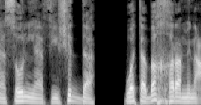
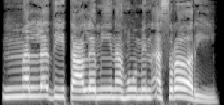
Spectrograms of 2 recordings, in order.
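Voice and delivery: higher, louder menacing question; frowning threat; 11 semitones higher, 4 dB louder than usual. Acted. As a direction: press her with a frown. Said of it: "انعقد حاجبا سونيا في شدة".

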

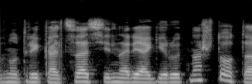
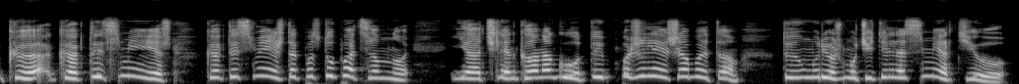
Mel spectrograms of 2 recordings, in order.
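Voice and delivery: much higher, louder stammering outraged scream; 11 semitones higher, 4 dB louder than usual. Acted. Armless warrior screams threats at Shiyan. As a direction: shriek the threats in pain and outrage. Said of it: "закричал воин".

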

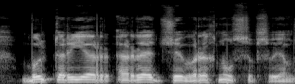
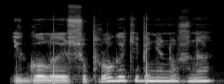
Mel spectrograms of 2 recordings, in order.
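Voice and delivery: calm, alluring voice; 9 semitones higher than usual. A narrator's reading. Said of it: "совершенно спокойным, завлекающим голосом".

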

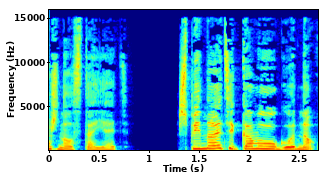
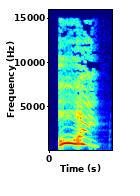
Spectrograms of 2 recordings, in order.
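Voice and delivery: very high, loud yelp; high-pitched pained squeal; 6 dB louder than usual. A narrator's reading. Шпинатик running into nettles, high squeal. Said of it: "визжит Шпинатик".

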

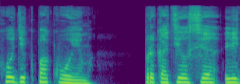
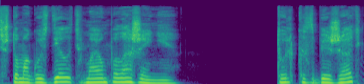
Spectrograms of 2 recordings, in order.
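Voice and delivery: ordinary delivery

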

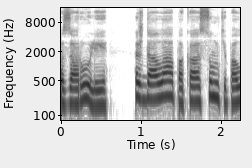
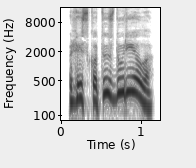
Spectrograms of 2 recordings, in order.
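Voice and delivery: indignant, higher pitch; grumbling protest; 4 semitones higher, 3 dB louder than usual. A narrator's reading. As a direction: protest in disbelief. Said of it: "взроптал Кирилл". (возмущённо ропща)

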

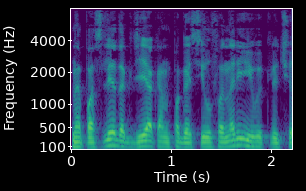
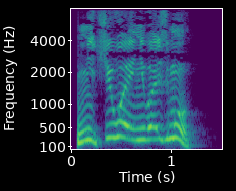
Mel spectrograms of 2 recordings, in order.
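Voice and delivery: much higher, squealing refusal; shrill refusal; 13 semitones higher, 3 dB louder than usual. A narrator's reading. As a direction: shriek it, cornered. Mik refuses in terror. (Мик визгливо отказывается)

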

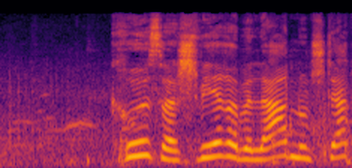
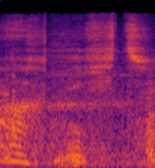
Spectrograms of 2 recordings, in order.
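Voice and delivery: soft evasive whisper; 4 semitones lower, 9 dB quieter than usual. Acted. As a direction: breathe it away, hiding something. (leises ausweichendes Flüstern)

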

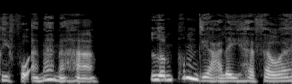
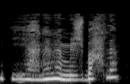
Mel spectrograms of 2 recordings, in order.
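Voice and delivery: high, fast, breathless can't-believe-it question; on the edge of tears, not daring to believe; stunned disbelief; 7 semitones higher, faster than usual. A narrator's reading. Wife touching her husband's face, high stunned disbelief. She disbelieves, then starts crying.

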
